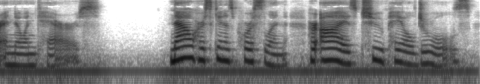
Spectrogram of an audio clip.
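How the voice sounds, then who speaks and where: A woman, the podcast's editor, reading a short story aloud in measured scripted narration. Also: mid-range voice, slight background noise.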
